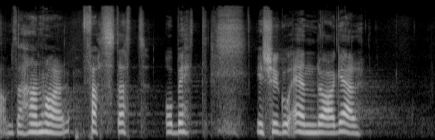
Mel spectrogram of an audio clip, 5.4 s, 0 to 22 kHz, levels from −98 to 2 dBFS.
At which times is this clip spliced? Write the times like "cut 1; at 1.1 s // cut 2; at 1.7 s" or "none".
none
